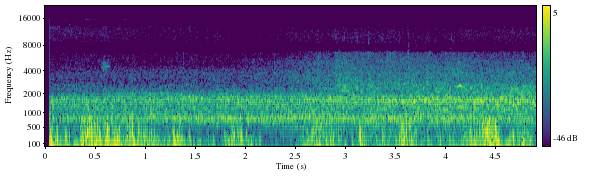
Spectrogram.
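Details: Snow geese migrating in Delaware, USA: a dense flock chorus of many overlapping nasal honks, continuous and loud for the whole stretch, over a steady broadband rushing background.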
